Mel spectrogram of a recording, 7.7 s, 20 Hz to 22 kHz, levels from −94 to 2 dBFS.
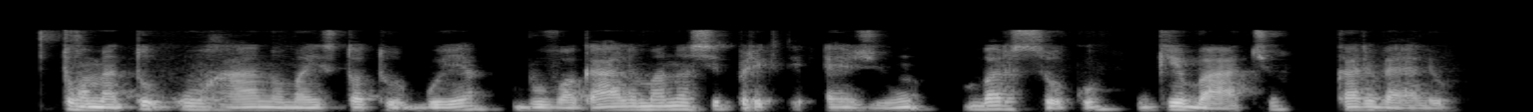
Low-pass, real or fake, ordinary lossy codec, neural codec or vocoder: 7.2 kHz; fake; MP3, 64 kbps; codec, 16 kHz in and 24 kHz out, 1 kbps, XY-Tokenizer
